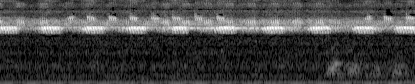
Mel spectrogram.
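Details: Mid-autumn cricket chorus beside a streetlamp, many insects producing a bright, high, pulsing trill in even swells about twice per second, and a soft lower sound briefly near the end.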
